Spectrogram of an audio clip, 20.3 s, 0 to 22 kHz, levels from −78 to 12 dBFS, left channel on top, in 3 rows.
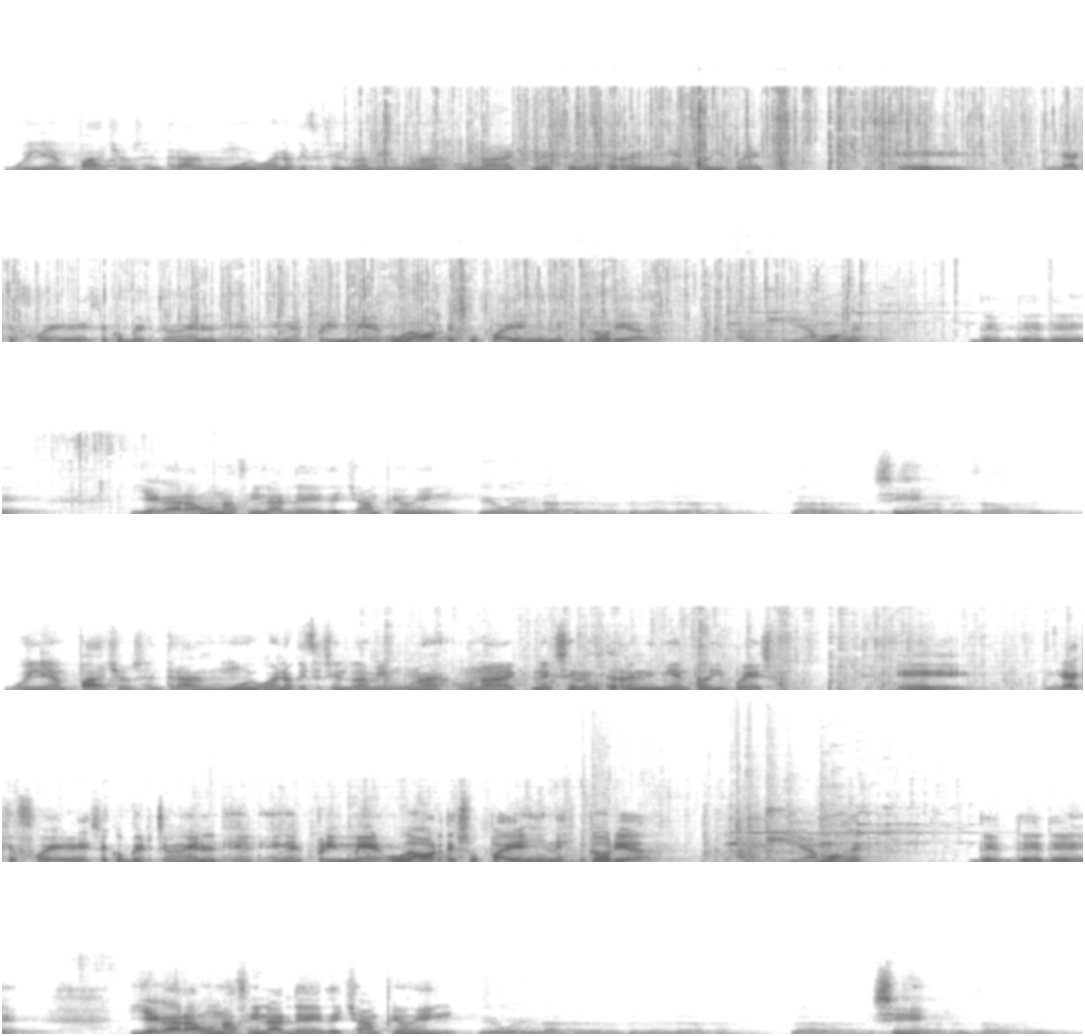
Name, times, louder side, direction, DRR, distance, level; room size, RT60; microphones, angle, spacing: voice 1, 0.0-4.9 5.3-6.0 6.5-10.8 11.3-12.2 12.8-16.3 19.0-19.3, right 5 dB, 85° right, 1.5 m, -32 dB
sound 1, 2.0-12.9 13.3-13.4 13.8-14.5 14.8-14.9, left 7 dB, 75° left, 1.5 m, -43 dB
Shatter, 7.4-8.3 9.0-9.3 10.2-12.8, right 6 dB, 50° right, 3.3 m, -42 dB
voice 2, 16.5-18.1 18.4-18.8 19.1-20.1, equal, 50° left, 4.3 m, -43 dB
27.5 x 24.0 x 8.7 m
head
